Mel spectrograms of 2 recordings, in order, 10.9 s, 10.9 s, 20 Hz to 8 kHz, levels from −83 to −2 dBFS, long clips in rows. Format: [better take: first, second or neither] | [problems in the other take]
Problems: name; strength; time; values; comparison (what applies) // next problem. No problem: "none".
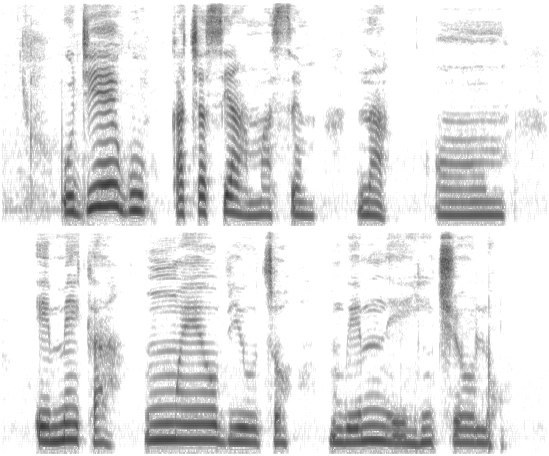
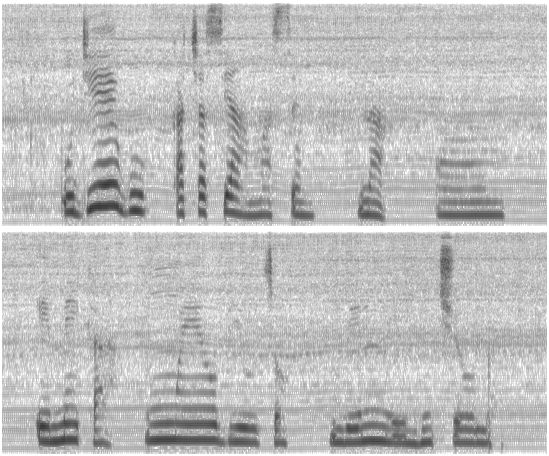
first | background sound (Engine); 13 dB below the speech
